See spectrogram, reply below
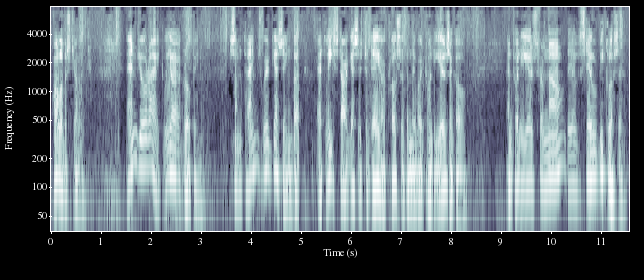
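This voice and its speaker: A man's voice: low-pitched, big pitch swings, normal speed, a little mellow. An actor playing an elderly senior doctor, a grave and fatherly mentor who speaks in solemn, oratorical 1940s radio drama style. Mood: solemn, stirring. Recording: muffled, noisy 1940s radio recording.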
